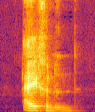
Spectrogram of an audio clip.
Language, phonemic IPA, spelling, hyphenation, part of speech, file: Dutch, /ˈɛi̯ɣənə(n)/, eigenen, ei‧ge‧nen, verb, Nl-eigenen.ogg
- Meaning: 1. to give in ownership, to grant 2. to claim ownership of, to take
